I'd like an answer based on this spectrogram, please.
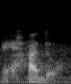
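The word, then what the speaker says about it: ahijado: god's son we have a hado a huddle it spells a h i j a d o so here we go again the h you pronounce it silent it's assigned it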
